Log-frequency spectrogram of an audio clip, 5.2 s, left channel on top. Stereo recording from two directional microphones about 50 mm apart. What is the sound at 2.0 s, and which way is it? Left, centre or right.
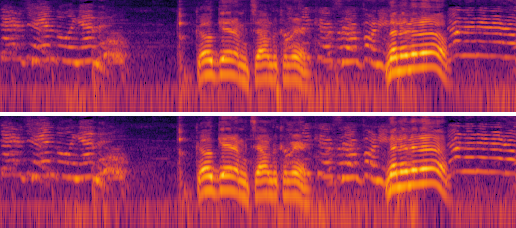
Speech, right.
